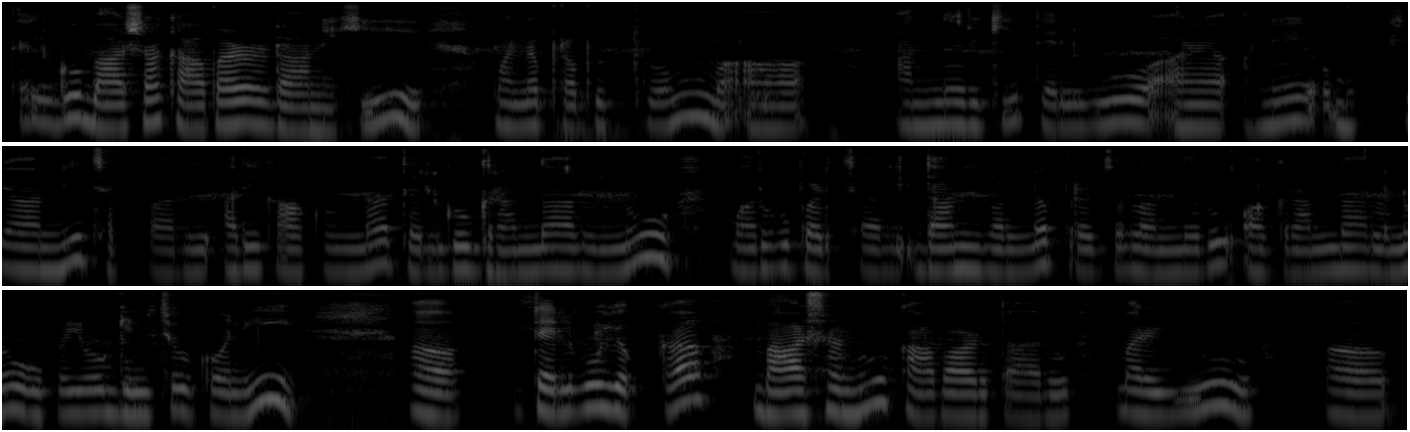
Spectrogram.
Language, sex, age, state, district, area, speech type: Telugu, female, 18-30, Telangana, Hyderabad, urban, spontaneous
